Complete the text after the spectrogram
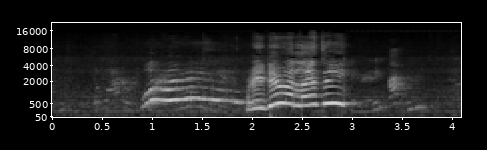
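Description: A young child squeals and shrieks with delight.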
